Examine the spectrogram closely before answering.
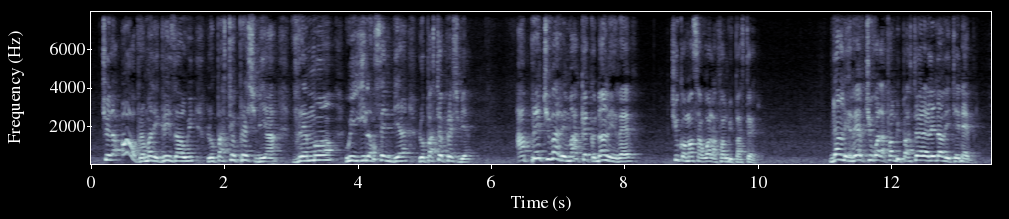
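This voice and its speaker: A man with a high voice talks at a moderate pace in an animated tone, his intonation lively, with long, frequent pauses, audible room echo and noticeable background noise. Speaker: live streamer, spiritual commentator. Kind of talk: live stream monologue. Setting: live stream.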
